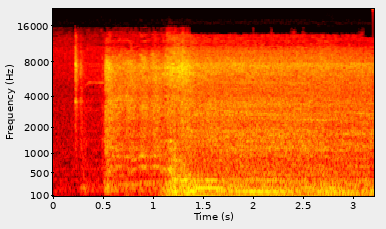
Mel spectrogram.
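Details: E46 BMW M3 after installing an AEM 340LPH E85-compatible in-tank fuel pump with retrofit kit, primed then started: brief starter whirr, engine catches and settles into a strong, even idle with no misfire or stumble; normal start, no leaks.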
